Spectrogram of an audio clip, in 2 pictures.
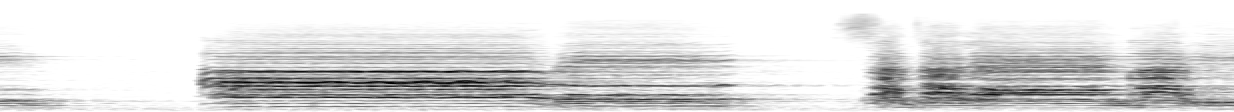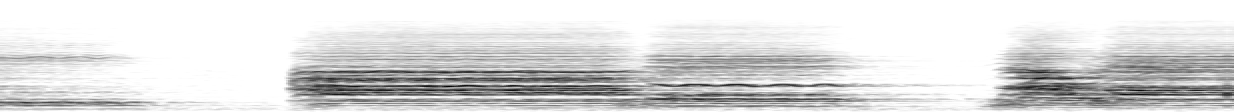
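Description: Large gospel choir singing in full harmony, in four phrases of about three seconds that each begin together, with short breaks between them.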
